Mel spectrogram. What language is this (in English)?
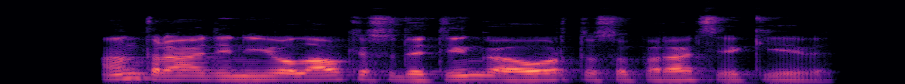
Lithuanian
